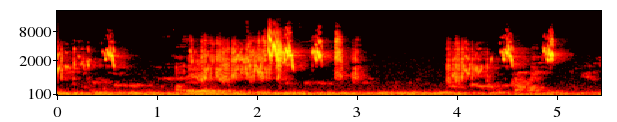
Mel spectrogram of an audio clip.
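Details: Budgerigar chirping happily, a busy run of short high chirps and scratchy warbled notes in loose clusters, the loudest burst in the middle, over a faint low hum.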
